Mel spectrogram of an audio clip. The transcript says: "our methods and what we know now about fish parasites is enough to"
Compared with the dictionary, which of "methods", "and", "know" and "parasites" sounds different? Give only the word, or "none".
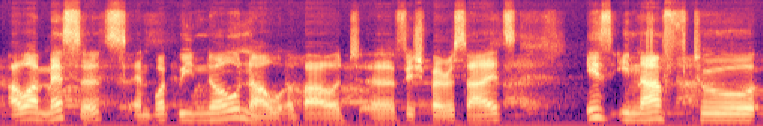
methods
